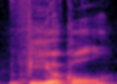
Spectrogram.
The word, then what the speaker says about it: vehicle: This syllable is co. You can imagine you're adding awat sound between K and L or that you're simply skipping the vowel. And that's the whole word. Vehicle.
